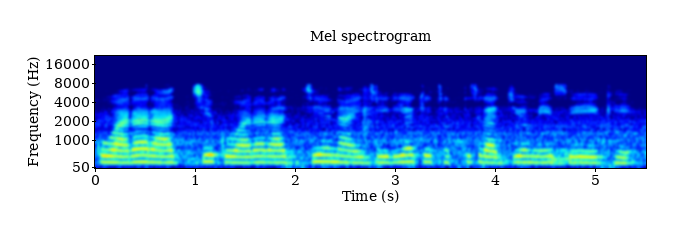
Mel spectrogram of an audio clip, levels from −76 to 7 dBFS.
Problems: none marked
